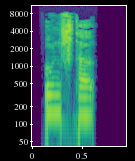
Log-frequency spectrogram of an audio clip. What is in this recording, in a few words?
"unstarr", German; adjectives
